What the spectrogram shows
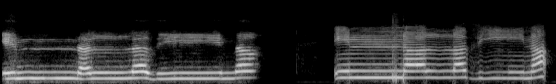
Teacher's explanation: you should hold the noon gunna sound in your nose for around 2 seconds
